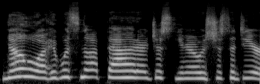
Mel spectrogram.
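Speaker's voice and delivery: mock defensive husband. Husband defends himself, retold argument.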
